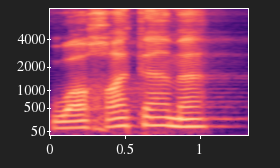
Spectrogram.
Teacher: لاحظ صفة الاستعلاء التي يلزم منها التفخيم لحرف الخاء في كلمة وختم. وختم، واقرأها بشكل صحيح وحاذر من أن تخلط بين تفخيمها وترقيق التاء التي بعدها وختم.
